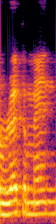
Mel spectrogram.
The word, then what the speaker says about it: recommend: some to the cloud it's not a recommend me it's recommend accent on the third syllable recommended me to toss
